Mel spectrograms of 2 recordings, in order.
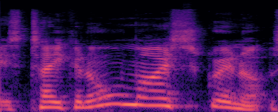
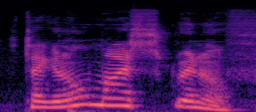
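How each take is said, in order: First: "scrin" said for skin; tongue slips, skin comes out "scrin"; "scrin" with an r slipped in. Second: "scrin" repeated on purpose; deliberate "scrin" for skin; scrin again. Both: Real, not acted. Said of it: "scrin off?".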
